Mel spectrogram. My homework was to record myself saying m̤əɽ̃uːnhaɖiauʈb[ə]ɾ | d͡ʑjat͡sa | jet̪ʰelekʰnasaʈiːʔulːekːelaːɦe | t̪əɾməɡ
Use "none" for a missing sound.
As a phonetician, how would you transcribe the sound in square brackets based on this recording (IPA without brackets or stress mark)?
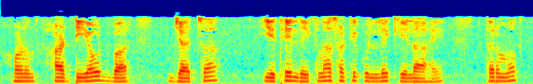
a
